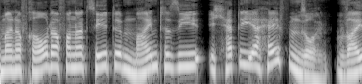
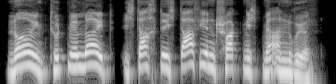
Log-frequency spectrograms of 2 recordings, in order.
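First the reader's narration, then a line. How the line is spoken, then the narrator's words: Called back. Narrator (German): rief zurück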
